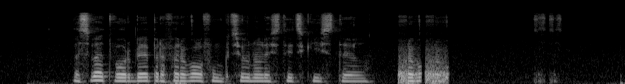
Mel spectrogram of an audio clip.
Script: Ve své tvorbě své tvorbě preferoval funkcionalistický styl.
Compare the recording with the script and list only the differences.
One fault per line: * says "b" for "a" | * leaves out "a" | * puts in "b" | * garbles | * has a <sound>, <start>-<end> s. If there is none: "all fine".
* leaves out "své tvorbě"
* has a laugh, 4.0-4.5 s
* has a laugh, 5.3-5.6 s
